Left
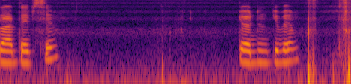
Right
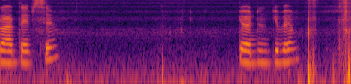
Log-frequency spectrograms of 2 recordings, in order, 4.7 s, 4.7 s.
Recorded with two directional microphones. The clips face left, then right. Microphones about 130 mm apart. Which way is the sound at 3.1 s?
10° left (ahead or behind).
